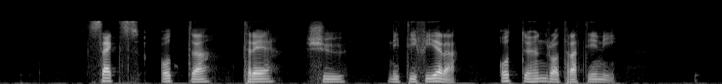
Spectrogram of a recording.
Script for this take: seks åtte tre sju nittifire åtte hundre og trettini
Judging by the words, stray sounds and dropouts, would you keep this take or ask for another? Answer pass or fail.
pass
